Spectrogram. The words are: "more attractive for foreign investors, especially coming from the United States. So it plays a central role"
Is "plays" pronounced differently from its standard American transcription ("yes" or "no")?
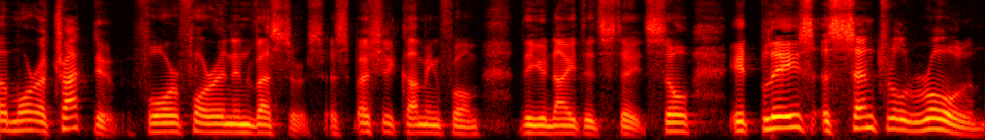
no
